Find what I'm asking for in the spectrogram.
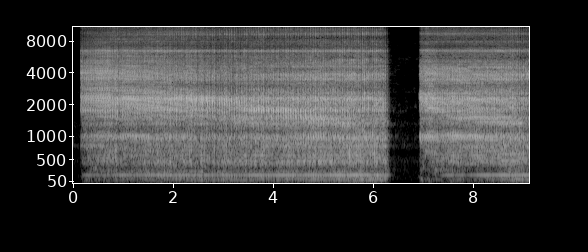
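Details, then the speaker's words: Lathe turning a calabash bowl, gouge riding the bevel toward the center: harsh rough scraping chatter over the lathe hum, then a brief stop; chatter is from the tool getting dull and needing sharpening; dull turning tool chatter. "and you hear that chatter so to speak i can keep going but what you're hearing is the tools getting dull"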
